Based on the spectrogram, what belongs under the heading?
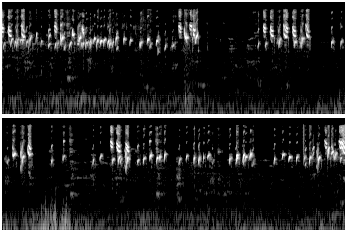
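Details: Several European goldfinches sing together, serving as motivation for songbirds: quick bursts of high twittering and jangling trills, with one clear silent break near three seconds.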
